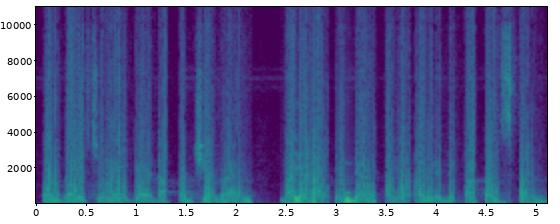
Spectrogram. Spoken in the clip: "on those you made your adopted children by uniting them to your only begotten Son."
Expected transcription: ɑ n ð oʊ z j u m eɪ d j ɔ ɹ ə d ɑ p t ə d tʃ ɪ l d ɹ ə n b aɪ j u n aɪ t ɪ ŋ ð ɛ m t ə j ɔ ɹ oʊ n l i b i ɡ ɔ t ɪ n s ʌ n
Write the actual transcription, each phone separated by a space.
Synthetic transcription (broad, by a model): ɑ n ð oʊ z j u m eɪ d j ɔ ɹ ə d ɑ p t ə d tʃ ɪ l d ɹ ə n b aɪ j u n aɪ t ɪ ŋ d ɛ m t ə j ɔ ɹ oʊ n l i b i ɡ ɔ t ɪ n s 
